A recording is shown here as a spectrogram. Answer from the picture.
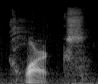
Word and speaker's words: clerks: delightful character uh he called his editors the Clarks British pronunciation for for clerks and uh there's this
